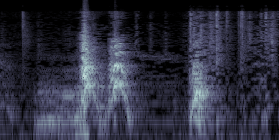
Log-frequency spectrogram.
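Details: Pet Boston Terrier indoors confronting a new toy mouse, giving two sharp, close barks in quick succession, then a lower, rougher bark a second later with faint rustling between.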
